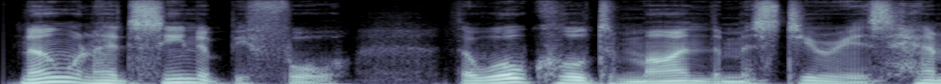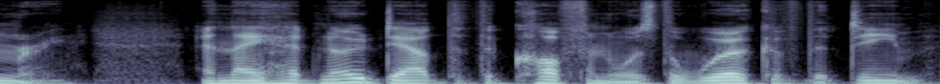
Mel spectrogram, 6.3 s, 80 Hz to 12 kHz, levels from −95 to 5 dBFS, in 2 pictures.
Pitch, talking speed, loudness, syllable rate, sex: 105 Hz, 270 wpm, -20 LUFS, 7.0 syllables/s, male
